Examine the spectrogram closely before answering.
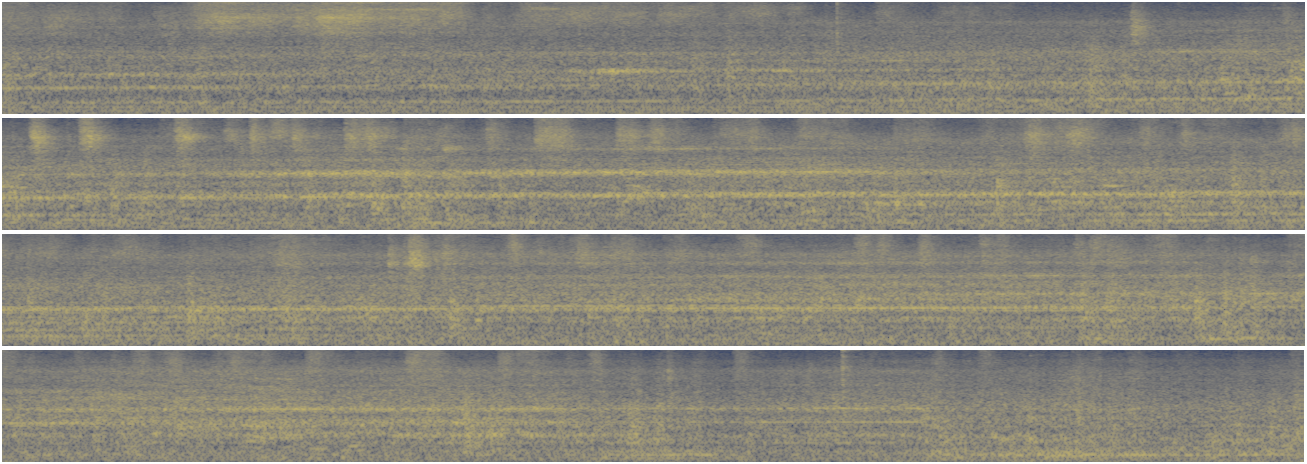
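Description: A train's wheels click over rail joints.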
